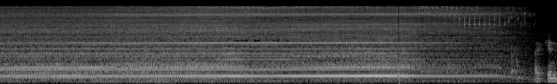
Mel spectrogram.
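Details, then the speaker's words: Steady high-pitched whine of the pilot drill for about five seconds, then winding down, drilling a 13 mm deep site with a 13 mm drill as stopper for a 3.75 × 13 mm MIS C1 dental implant. "next up is the pilot drill as i mentioned we're drilling to 13 millimeter depth so i'll use our 13 millimeter length drill as a built-in stopper to prevent me from over drilling"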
